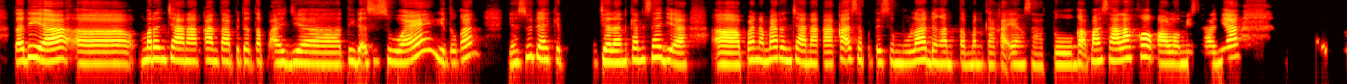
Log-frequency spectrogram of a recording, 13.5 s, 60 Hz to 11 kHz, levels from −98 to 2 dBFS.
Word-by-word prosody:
tadi 285 +4 +3
ya, 265 +3 +7
eee, 220 0 +3
merencanakan 270 -1 +2
tapi 255 0 -2
tetap 250 -1 -6
aja 220 -2 -1
tidak 250 -4 -2
sesuai 250 +4 0 0.2
gitu 235 -1 -8
kan, 315 +6 +1 0.3
ya 215 - -8
sudah 310 +2 -1
kita 265 -3 -10 0.4
jalankan 245 +2 +1
saja, 260 -9 -1 0.3
eee, 210 0 +5
apa 265 - -3
namanya 280 +2 0
rencana, 240 -4 0
Kakak, 220 +2 0
seperti 255 -3 -8
semula 235 +3 0
dengan 220 -2 -3
teman, 215 0 -7
Kakak, 210 0 -6
yang 210 0 -5
1, 205 0 -7
nggak 225 +3 -1
masalah 265 +3 +4
kok 330 -1 +5
kalau 220 -1 +1
misalnya 220 +5 -2
teman, 345 - -6 0.7
Kakak, 485 - -20
240 Hz, 155 wpm, -22 LUFS, 220-270 Hz, 0.7 s, ya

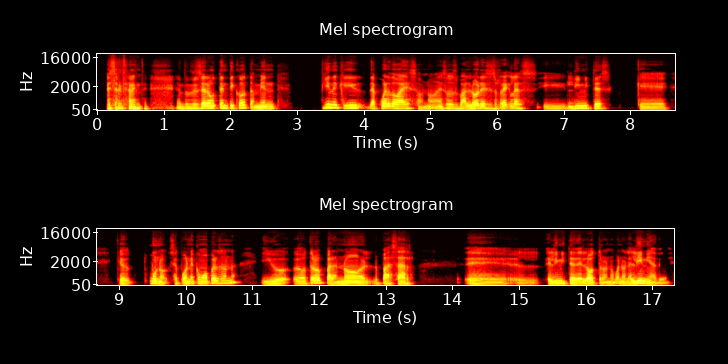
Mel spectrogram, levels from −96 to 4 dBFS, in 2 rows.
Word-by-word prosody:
Exactamente. 145 -3 0 0.4
Entonces, 145 0 -2
ser 160 +2 +7
auténtico 170 0 +3
también, 135 -1 -1 0.6
tiene 200 +2 +3
que 180 - -8
ir 180 0 +1
de - - -2
acuerdo 160 -2 +3
a 140 - +2
eso, 145 -5 -7
¿no?, 130 +3 -5
a 130 - -2
esos 135 -1 -4
valores, 130 +2 +1
reglas 150 - -3
y 65 +1 -8
límites 155 +3 -1 0.3
que 115 0 -7 0.4
que 120 -2 -3 0.3
uno 160 -7 +1
se 130 - -7
pone 125 +3 -1
como 140 -1 0
persona, 165 +5 0 0.3
y, 125 -1 -3
o 120 -1 0
otro 145 +8 +1
para 120 -8 +1
no 130 +1 +4
l 125 +2 -8
pasar, 125 +1 0 0.8
eh, 115 -3 -4
el 65 0 -12
el 135 - +2
límite 145 -2 +3
del 115 +1 +4
otro, 125 -3 +3
¿no?, 120 +1 -3
bueno, 125 -3 -2
la 120 - -1
línea 135 -3 +4
de - - -7
135 Hz, 150 wpm, -20 LUFS, 125-155 Hz, 0.8 s, ser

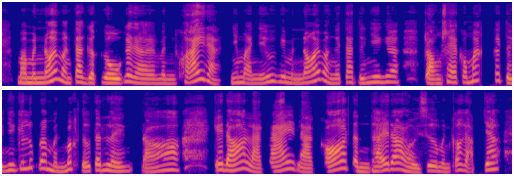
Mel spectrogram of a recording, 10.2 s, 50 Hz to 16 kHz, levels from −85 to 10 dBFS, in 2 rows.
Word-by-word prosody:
mà 210 -1 0
mình 210 0 +1
nói 335 +10 +6
mà - - +1
người 205 - -4
ta 240 - +5
gật 200 -2 -1
gù 195 -2 +6
cái 265 +2 +1
là 190 -2 0
mình 175 -1 -6
khoái 270 - +4
nè, 235 - -2
nhưng 215 +2 -4
mà 190 -3 -2
nếu 220 +9 -3
khi 240 - -1
mình 190 -3 -5
nói 220 +11 +3
mà 300 - -2
người 190 0 -5
ta 225 +1 -4
tự 195 - -4
nhiên, 235 +2 -1
ơ, 240 - -1 0.3
tròn 180 0 +2
xoe 230 +1 0
con 225 0 -5
mắt, 290 +3 -1
cái, 300 - -4
tự - - +1
nhiên 235 +4 -2
cái 290 - -4
lúc 330 - -6
đó 310 - +2
mình 190 -9 -2
mất 275 - -1
tự 190 - 0
tin 235 +2 -1
liền. 195 -3 -1
Đó, 230 +10 -1 0.3
cái 255 - +1
đó 235 +6 +4
là 195 - -1
cái 250 +10 +1
là 160 - 0
có 320 - +4
tình 175 -4 -1
thế 195 +6 +2
đó 270 0 +3
hồi 155 -7 -2
xưa 205 +4 0
mình 170 -3 -6
có 240 +2 -2
gặp 215 - -6
chứ, 265 +2 +2
220 Hz, 330 wpm, -23 LUFS, 190-250 Hz, 0.3 s, nói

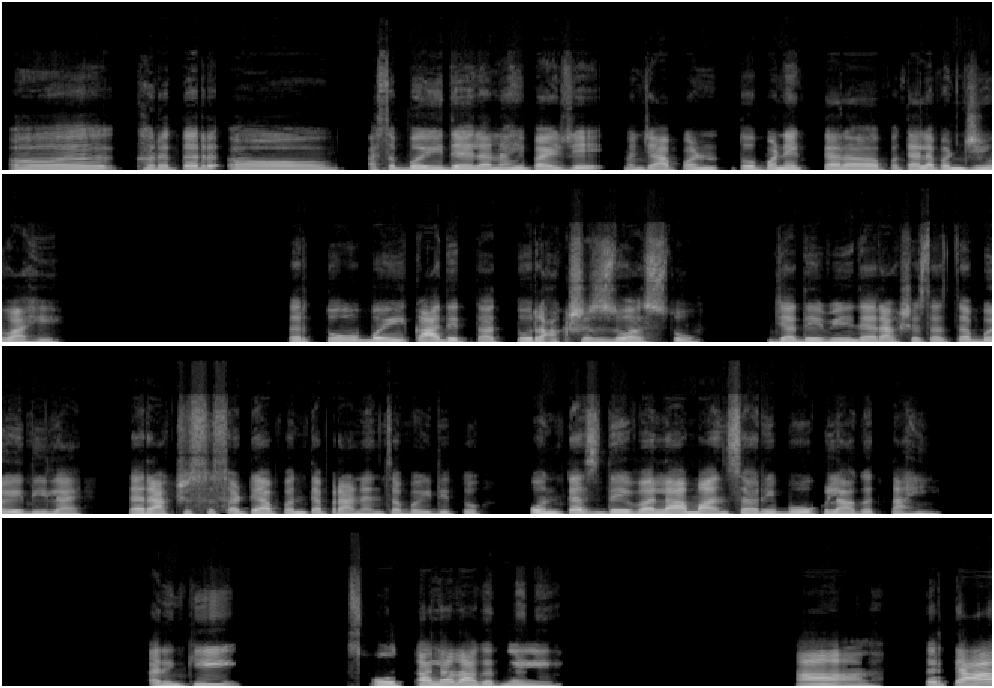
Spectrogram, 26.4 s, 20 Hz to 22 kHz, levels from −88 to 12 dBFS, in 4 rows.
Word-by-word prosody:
अ, 245 - -6 0.8
खरं 260 0 -3
तर 300 0 +1
अ, 305 -5 -8 0.9
असं 230 +1 -5
बळी 255 +2 +3
द्यायला 250 -1 +3
नाही 255 +2 +2
पाहिजे, 220 0 +1 0.2
म्हणजे 230 +2 -3
आपण 260 +3 0 0.2
तो 275 - +2
पण 280 0 +3
एक 280 -2 +1
त्याला 240 -3 +2
प - - -7
त्याला 245 0 +3
पण 280 -3 +4
जीव 250 +2 +1
आहे. 195 -1 -1 1.6
तर 260 0 -1
तो 285 +1 -1 0.2
बळी 295 +1 +3
का 285 -1 +6
देतात? 210 -5 -2
तो 265 0 +1
राक्षस 250 +2 -1
जो 285 - +2
असतो, 220 -3 -2 0.5
ज्या 250 +2 +1
देवीने 245 +1 +1
त्या 250 -1 +2
राक्षसाचा 240 0 -2
बळी 225 0 +2
दिला 220 -2 -2
आहे, 190 -1 -4 0.3
त्या 255 +1 +3
राक्षसासाठी 255 +3 0
आपण 270 0 +1
त्या 265 - -1
प्राण्यांचा 205 -2 -2
बळी 195 -1 -3
देतो. 190 +1 -7 0.4
कोणत्याच 265 +1 +3
देवाला 250 +3 +5
मांसाहारी 245 -1 +3
भोग 230 0 +1
लागत 210 -1 0
नाही 195 -7 -3 1.3
कारण 235 +1 +1
की 295 +2 +1 1.0
स्वतःला 290 +2 +2
लागत 255 -6 +2
नाही. 200 -6 -2 1.6
हां, 265 - +3 0.4
तर 295 0 0
त्या 300 -3 +7
245 Hz, 130 wpm, -23 LUFS, 225-270 Hz, 1.6 s, त्या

